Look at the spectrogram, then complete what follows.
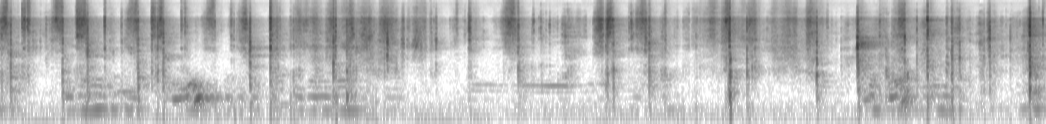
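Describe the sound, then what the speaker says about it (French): Playing cards from the Xenoshyft board game being shuffled by hand, a run of quick dry riffling and tapping bursts close by, with brief pauses between passes and faint talk now and then. "Je mélange le boss avec les cartes."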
